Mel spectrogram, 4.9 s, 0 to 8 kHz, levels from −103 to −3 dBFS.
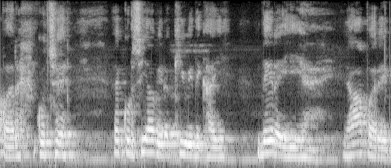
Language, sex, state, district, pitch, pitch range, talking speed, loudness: Hindi, male, Haryana, Charkhi Dadri, 145 Hz, 130-165 Hz, 170 wpm, -13 LUFS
